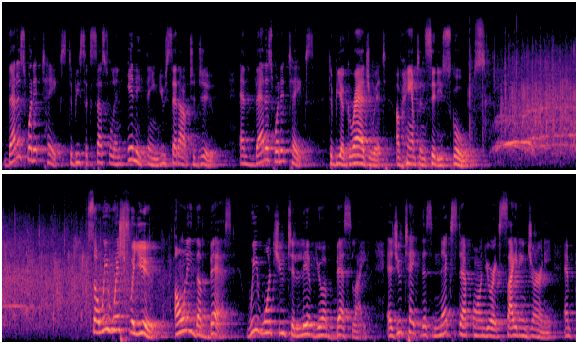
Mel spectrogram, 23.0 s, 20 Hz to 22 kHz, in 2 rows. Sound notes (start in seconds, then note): 9.6 audience applauds; 9.7 audience cheers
